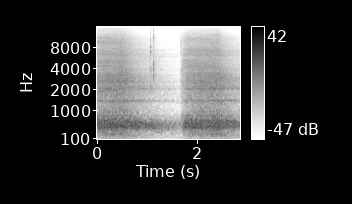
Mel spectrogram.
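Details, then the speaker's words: Hair dryer after repair (before: odd noise, no speed settings, only heating; dirt and carbon dust inside): even airy rush with a smooth motor hum and no rattle. First and second stages work in all combinations, normal running. "Thế là xong, giai đoạn đầu tiên đã sẵn sàng, giai đoạn thứ hai hoạt động, nó hoạt động theo mọi cách kết hợp, không có vấn đề gì, thiết bị của chúng tôi đã hoàn thành, nó đã sẵn sàng."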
